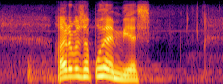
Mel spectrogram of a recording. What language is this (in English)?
Finnish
